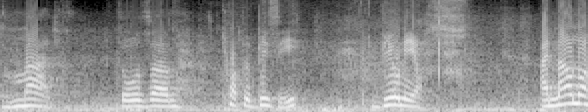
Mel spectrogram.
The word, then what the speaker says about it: Vilnius: Vilnius. I now know how to pronounce it properly. I struggled to pronounce it properly yesterday. Vilnius.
